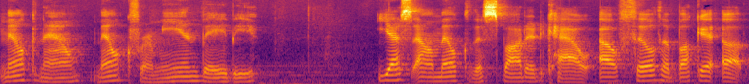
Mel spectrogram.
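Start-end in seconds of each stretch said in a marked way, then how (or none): none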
